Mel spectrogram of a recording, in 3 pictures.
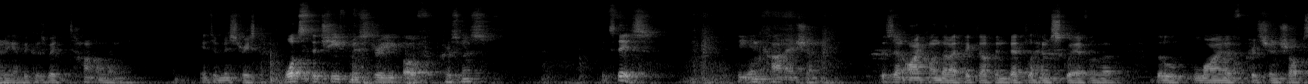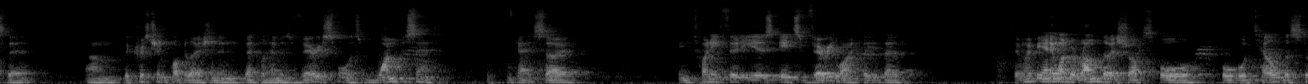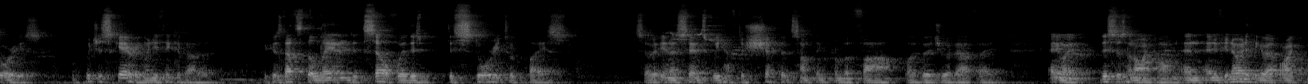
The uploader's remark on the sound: delivered in Our Lady of Mt Carmel, Mt Larcom, Qld.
